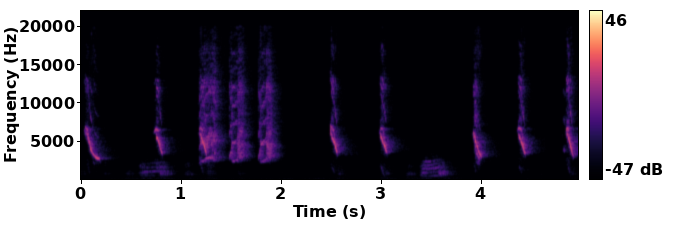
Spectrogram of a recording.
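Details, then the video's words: Long-tailed shrike singing while sunbathing in the morning: sharp, high descending chirps repeated irregularly, broken by a few lower, harsher chattering bursts and a cluster of three dense, rasping notes. "KICAUAN BURUNG CENDET SAAT BERJEMUR DI PAGI HARI"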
